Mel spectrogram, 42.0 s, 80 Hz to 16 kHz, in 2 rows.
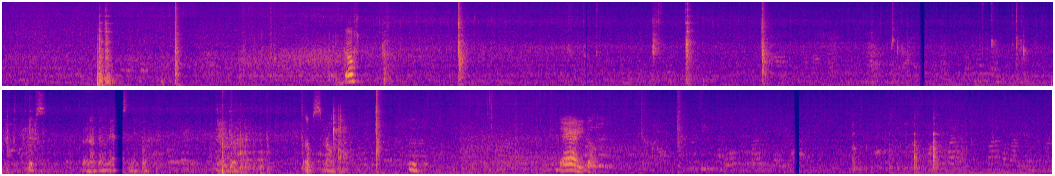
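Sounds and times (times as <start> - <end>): low steady sizzle: 0.0 - 42.0.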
